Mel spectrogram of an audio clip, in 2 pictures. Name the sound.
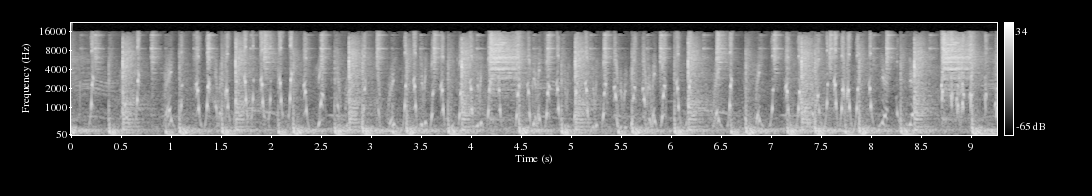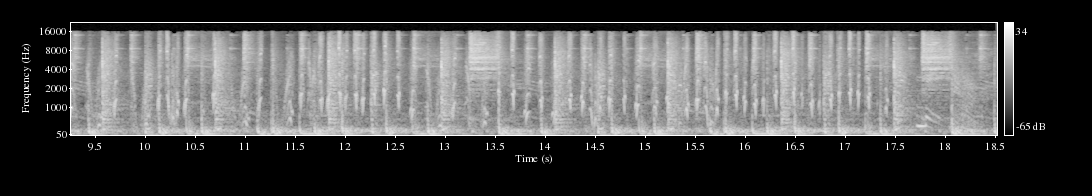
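DJ turntable scratching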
